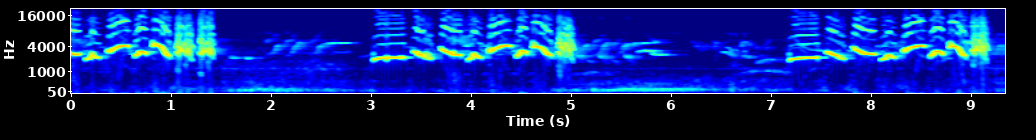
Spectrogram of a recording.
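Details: Oriental magpie-robin singing in the nembak ngerol style: loud bursts of rapid, varied whistled notes and sharp slurs, each burst lasting about a second and a half, separated by quieter pauses with low background hum.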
